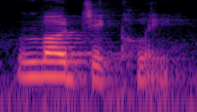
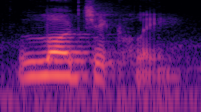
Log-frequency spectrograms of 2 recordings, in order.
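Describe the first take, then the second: Both takes have the same delivery.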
